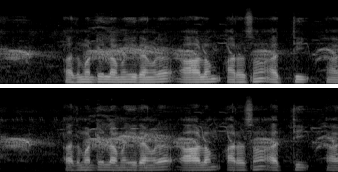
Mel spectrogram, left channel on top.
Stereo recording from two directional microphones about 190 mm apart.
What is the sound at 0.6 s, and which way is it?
Speech, 5° right (ahead or behind).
